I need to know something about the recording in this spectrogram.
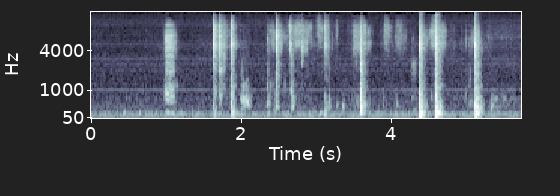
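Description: Metal latches click on a case.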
